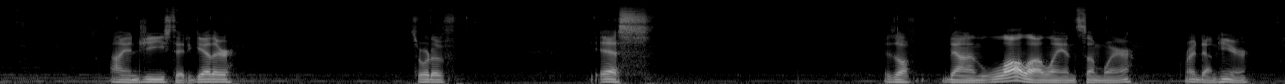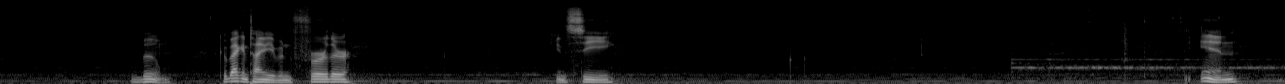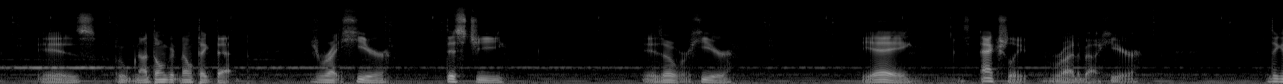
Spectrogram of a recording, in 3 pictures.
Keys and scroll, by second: 27.1 super+z.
